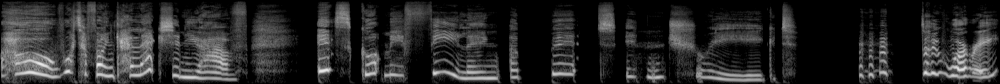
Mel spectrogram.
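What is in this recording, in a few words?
voice english; Tabethe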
